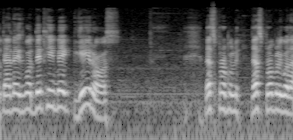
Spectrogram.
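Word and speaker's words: gyros: Geros. That's probably that's probably what Americans think Alexander the Great did cuz I think that's what how Greeks pronounce it. Yos.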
